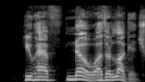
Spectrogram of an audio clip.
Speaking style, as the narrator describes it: repeated Laidlaw

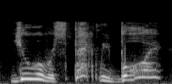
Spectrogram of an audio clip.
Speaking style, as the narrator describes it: He just yells it at him

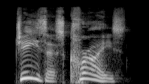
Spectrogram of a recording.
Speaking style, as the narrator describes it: Officer Abram Hillman shouted, seeing the scene for the first time

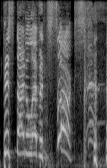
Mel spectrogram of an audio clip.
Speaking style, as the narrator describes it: screaming

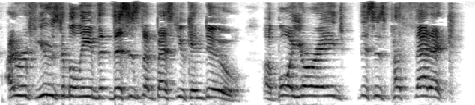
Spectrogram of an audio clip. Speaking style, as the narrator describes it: his bellowing father

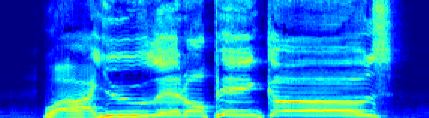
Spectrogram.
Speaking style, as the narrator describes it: Sergeant Leakey yells

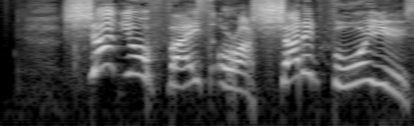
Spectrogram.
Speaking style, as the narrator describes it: said April angrily

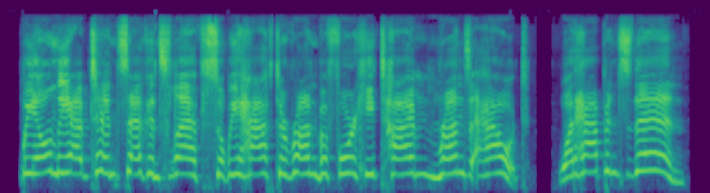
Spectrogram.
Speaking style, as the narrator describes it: John yelled

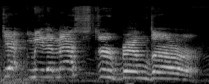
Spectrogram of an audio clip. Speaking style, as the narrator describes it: He roared

